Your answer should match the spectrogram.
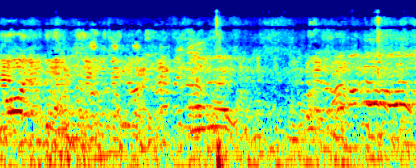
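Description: Pitchside chatter at a football match: several voices of players and spectators talking and calling out over one another, none of them clear. A single dull thump comes about two seconds in.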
